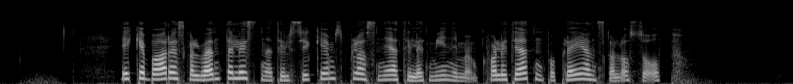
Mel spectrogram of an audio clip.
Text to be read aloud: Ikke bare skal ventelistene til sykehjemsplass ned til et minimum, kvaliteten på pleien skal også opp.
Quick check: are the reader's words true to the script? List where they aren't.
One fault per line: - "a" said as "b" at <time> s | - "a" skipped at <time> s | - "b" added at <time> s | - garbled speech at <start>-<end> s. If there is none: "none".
none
